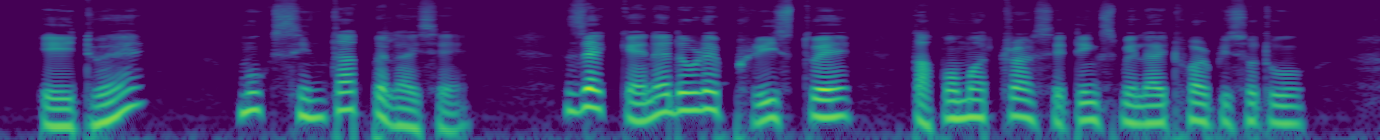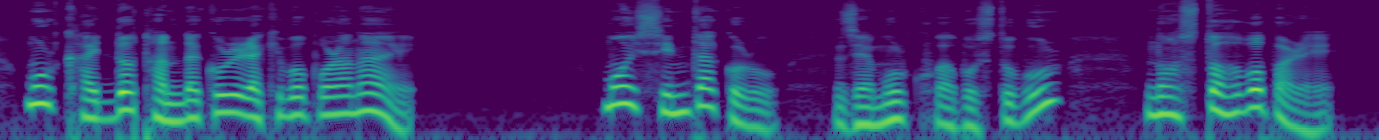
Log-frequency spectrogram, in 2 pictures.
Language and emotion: Assamese, fearful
